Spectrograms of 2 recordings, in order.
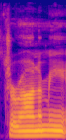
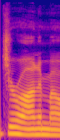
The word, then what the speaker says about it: Gironimi: And of course, Geronomy is incredibly difficult to spell and pronounce, which is why I say it always rhymes with astronomy. Um, if you yelled Geronimo at me, I'm just so over it.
